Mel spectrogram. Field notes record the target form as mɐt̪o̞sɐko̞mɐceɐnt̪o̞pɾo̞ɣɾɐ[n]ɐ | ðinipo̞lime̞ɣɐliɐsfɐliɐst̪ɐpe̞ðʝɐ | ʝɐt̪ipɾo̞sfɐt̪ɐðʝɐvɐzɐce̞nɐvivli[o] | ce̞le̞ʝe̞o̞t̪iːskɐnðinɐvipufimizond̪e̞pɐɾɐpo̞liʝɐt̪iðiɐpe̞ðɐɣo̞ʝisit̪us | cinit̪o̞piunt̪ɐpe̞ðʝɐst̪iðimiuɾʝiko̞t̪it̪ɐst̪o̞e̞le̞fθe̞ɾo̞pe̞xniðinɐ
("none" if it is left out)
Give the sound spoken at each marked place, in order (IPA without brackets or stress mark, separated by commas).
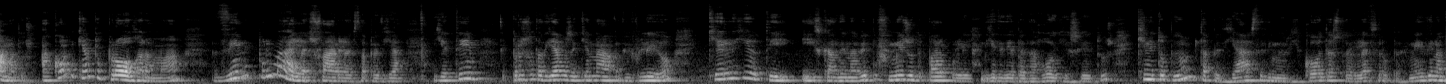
m, o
